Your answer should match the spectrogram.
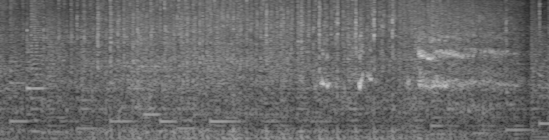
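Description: Motorcycle engine running as the bike pulls up, its tyres skidding to a stop with a brief wavering squeal in the last second and a half, under a background music score.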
